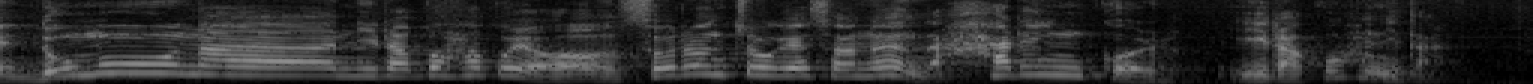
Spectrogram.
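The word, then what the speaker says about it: Халхин Гол: 발음이 몽골 사람들이 약간 할인도 아니고 카린이라고 해요. 카린, 카린. KH 발. 그렇죠.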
